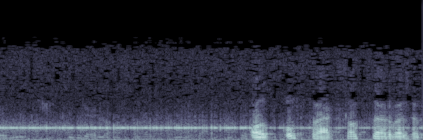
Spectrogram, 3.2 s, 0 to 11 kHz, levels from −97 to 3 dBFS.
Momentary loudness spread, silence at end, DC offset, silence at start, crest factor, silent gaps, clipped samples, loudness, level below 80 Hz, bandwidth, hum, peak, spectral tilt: 10 LU; 0 s; under 0.1%; 0 s; 20 dB; none; under 0.1%; -24 LUFS; -46 dBFS; 7.6 kHz; none; -4 dBFS; -9 dB/octave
